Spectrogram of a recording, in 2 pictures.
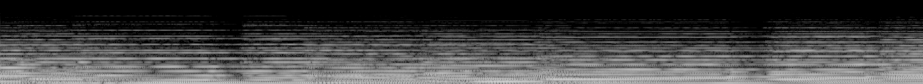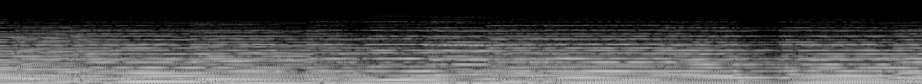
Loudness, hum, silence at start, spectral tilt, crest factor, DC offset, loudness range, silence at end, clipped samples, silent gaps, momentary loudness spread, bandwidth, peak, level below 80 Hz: -18 LUFS; none; 0 s; -7.5 dB/octave; 14 dB; under 0.1%; 2 LU; 0 s; under 0.1%; none; 4 LU; 10 kHz; -2 dBFS; -24 dBFS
